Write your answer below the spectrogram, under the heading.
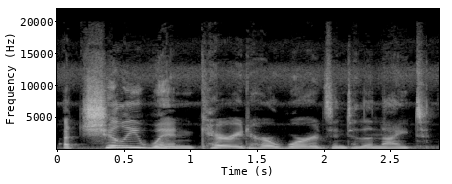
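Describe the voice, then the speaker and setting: A woman's voice: lowish voice, animated, moderate pace, a little hiss or hum. A woman reading scripted story narration as the narrator of an audio play. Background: music.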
